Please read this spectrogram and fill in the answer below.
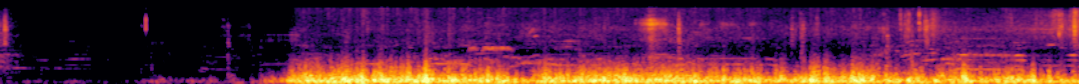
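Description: Wind buffeting an outdoor microphone: a loud, fluctuating low rumble that starts suddenly about two seconds in, after near silence.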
